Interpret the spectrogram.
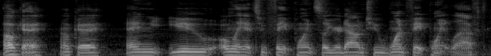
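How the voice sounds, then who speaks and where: A man's voice: mid-range voice, level tone, moderate pace, vocal fry. A man acting as game master, narrating a tabletop game casually and dramatizing events in informal words.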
